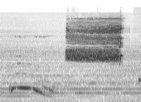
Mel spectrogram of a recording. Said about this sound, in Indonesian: Burung hantu memanggil wanita langit.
